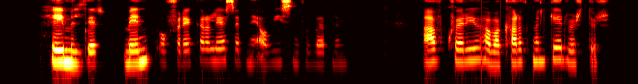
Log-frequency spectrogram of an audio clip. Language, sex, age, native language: Icelandic, female, 40-49, Icelandic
